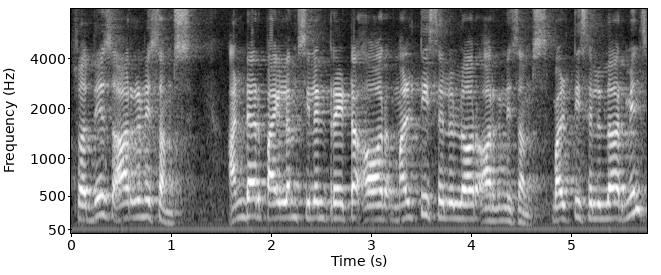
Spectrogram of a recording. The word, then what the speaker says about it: Coelenterata: Next we move on to second phylum, phylum Coelenterata. Children, listen very carefully. The pronunciation is very different. The spelling is different, the pronunciation is different.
